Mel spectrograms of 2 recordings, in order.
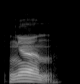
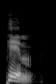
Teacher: la syllabe est vivante puisqu'elle se termine par une sonore, la consonne initiale est basse, donc le ton est plat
